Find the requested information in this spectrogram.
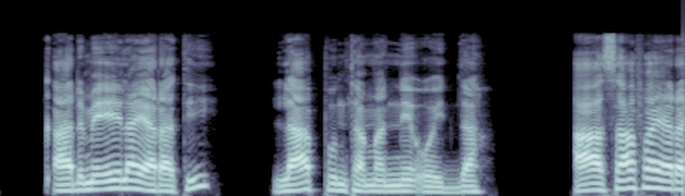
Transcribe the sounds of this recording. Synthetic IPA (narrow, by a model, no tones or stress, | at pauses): kʼaːd̪ɪmɛʔeːlɐjɐɾɐt̪ɪ | laːpːʊnt̪ːɐmɐnːɛʔɔjd̪ːɐ | ʔaːsaːfɐjɐɾɐ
